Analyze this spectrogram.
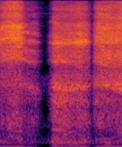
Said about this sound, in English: Are you tired? I'm hungry. You're hungry. You're yawning though. Yawning is a lack of oxygen. You do know that, right?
